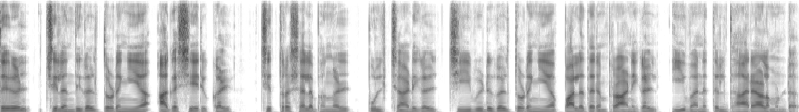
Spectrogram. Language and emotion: Malayalam, neutral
